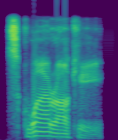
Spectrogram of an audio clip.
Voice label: "squirearchy", British

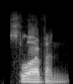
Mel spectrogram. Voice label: "sloven", American

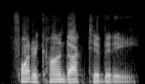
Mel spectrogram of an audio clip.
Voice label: "Photoconductivity", American

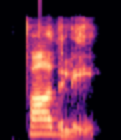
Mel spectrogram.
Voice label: "fatherly", Indian

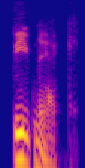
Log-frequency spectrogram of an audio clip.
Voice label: "beatnik", American

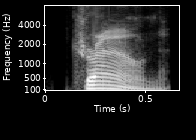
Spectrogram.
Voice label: "drown", American

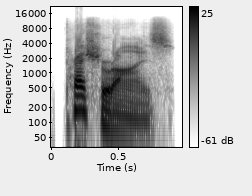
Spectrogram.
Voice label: "pressurize", American

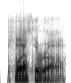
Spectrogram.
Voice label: "plethora", American

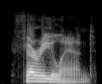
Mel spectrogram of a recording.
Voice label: "fairyland", American

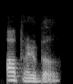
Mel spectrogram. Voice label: "operable", Indian

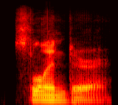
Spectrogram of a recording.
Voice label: "slender", American

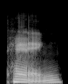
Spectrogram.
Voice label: "pang", American

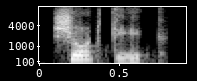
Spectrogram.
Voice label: "shortcake", Indian

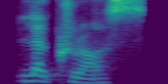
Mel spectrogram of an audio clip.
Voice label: "lacrosse", Indian

